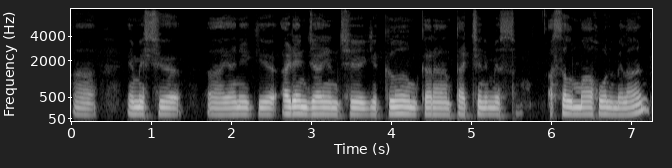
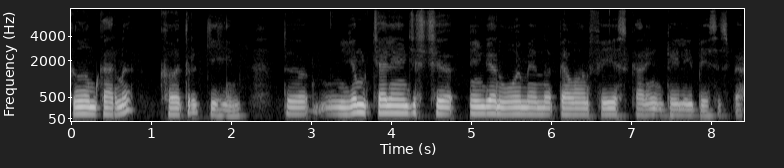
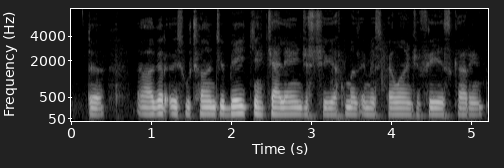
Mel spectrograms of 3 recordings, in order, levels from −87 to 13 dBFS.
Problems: low volume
